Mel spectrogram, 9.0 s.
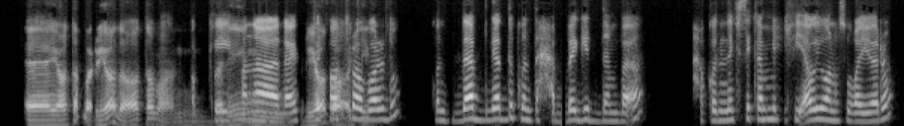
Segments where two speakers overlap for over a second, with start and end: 2.1-3.7

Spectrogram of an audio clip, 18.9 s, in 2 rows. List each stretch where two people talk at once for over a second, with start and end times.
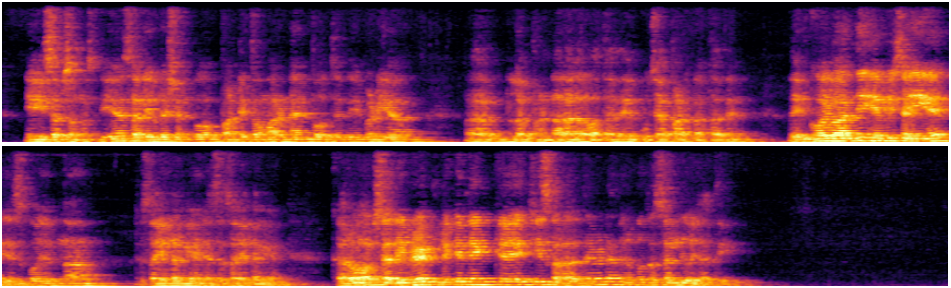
none

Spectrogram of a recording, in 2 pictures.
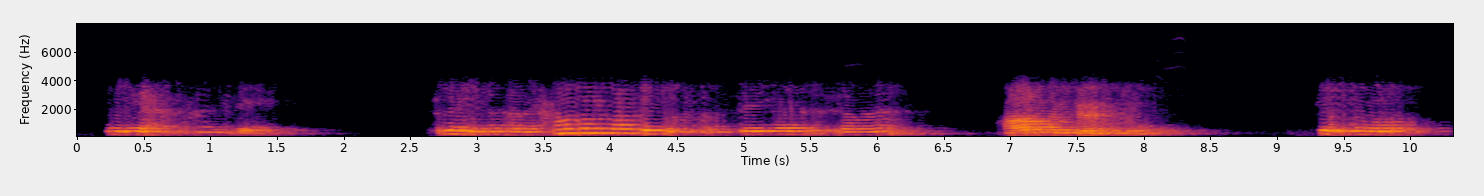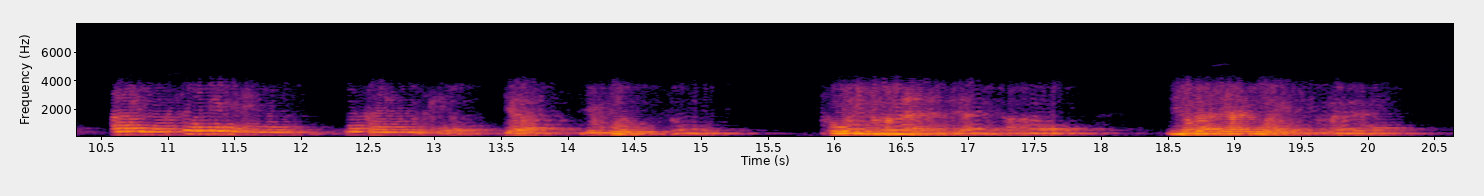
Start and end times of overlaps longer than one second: none

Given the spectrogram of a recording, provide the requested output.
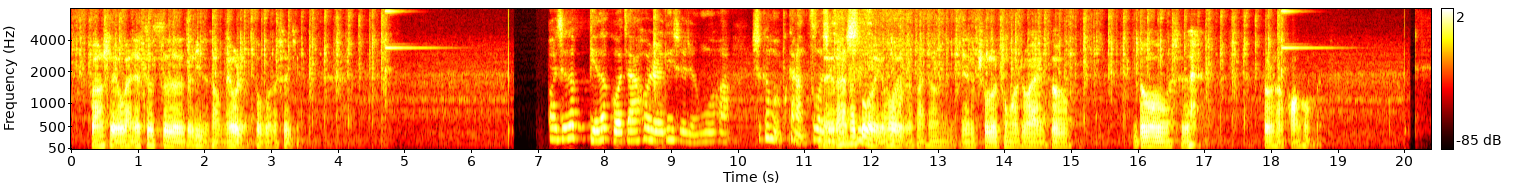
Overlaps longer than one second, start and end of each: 11.2-12.5

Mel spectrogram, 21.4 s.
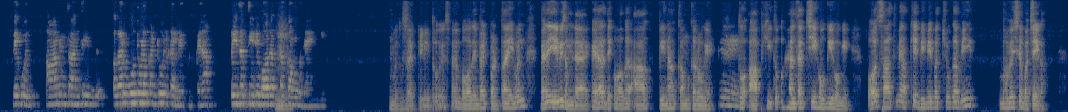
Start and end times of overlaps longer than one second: none

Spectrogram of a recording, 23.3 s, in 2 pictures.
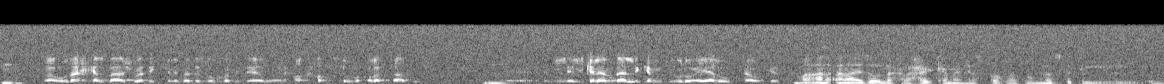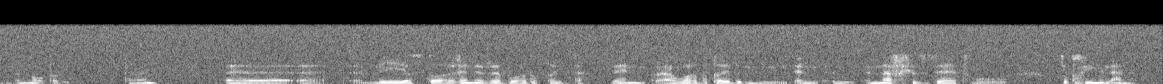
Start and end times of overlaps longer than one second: none

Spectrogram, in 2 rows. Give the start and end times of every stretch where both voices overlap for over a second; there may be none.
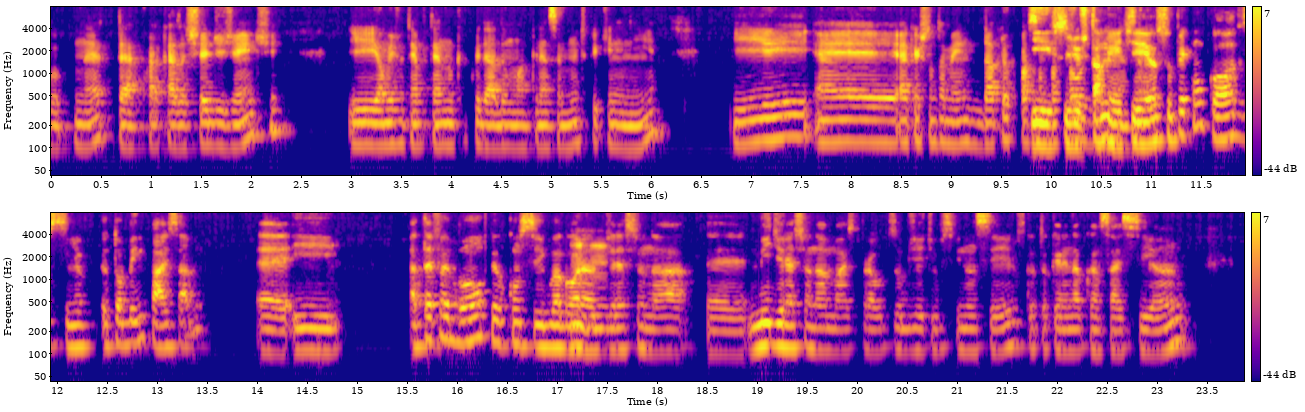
9.8-11.1

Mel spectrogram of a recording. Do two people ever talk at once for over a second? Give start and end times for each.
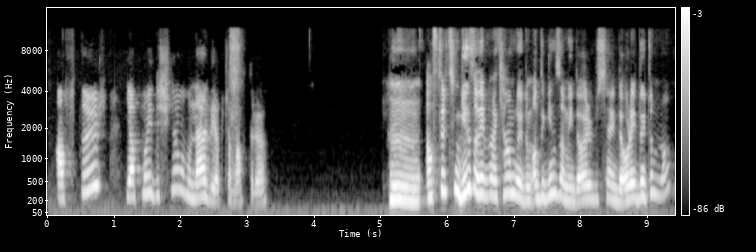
none

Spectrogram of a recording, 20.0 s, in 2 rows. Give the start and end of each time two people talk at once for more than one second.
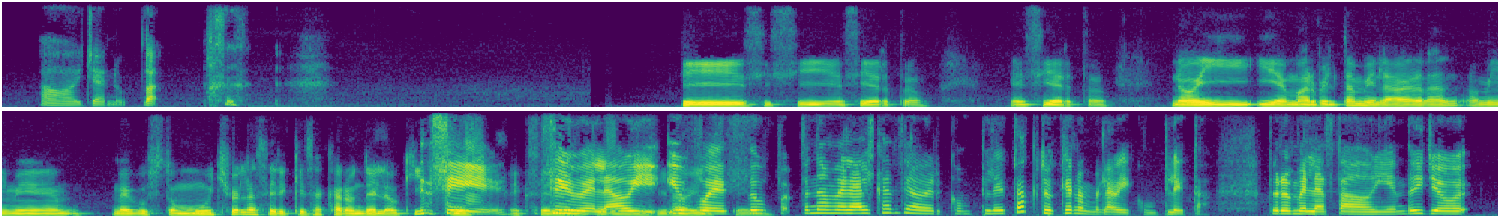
12.8-15.1

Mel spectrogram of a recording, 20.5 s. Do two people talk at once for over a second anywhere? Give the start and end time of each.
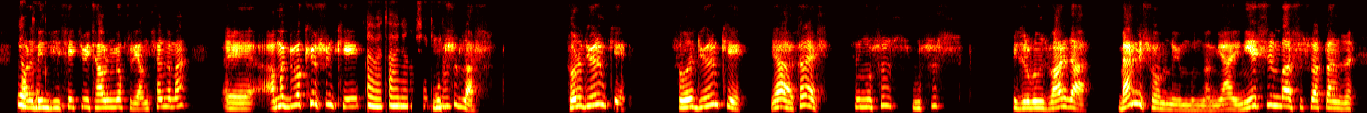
none

